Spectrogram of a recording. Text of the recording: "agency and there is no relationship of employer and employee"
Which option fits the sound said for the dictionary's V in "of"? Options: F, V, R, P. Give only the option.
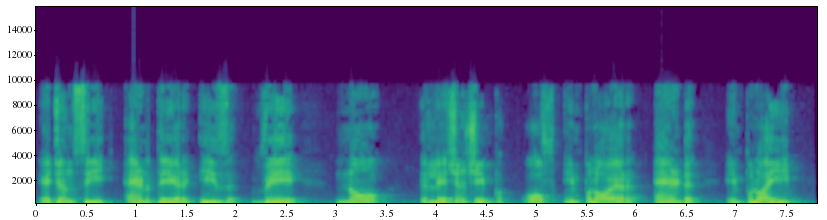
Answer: P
